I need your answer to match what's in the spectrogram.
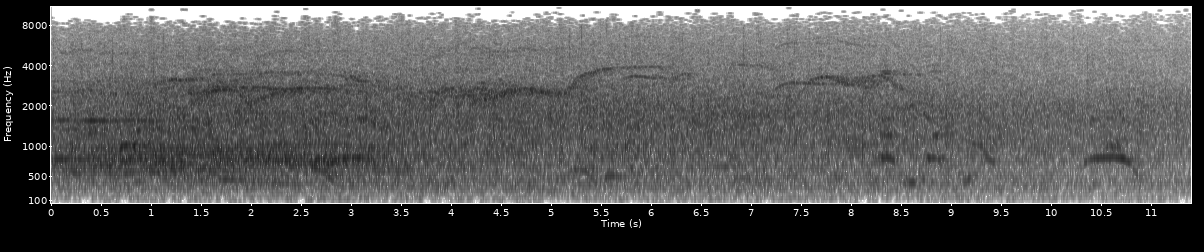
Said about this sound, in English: And I know we have many veterans in the audience today, and we want to give them a big, big, beautiful round of applause.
